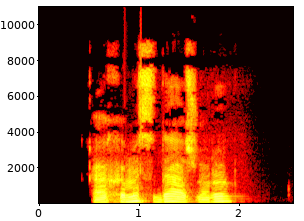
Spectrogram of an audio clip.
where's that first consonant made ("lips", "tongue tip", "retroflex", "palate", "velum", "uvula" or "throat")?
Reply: velum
